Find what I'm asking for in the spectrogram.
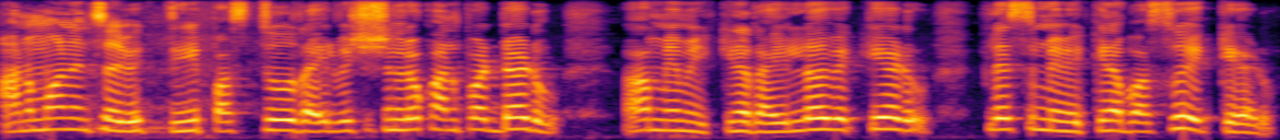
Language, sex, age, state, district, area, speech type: Telugu, female, 45-60, Telangana, Hyderabad, urban, spontaneous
